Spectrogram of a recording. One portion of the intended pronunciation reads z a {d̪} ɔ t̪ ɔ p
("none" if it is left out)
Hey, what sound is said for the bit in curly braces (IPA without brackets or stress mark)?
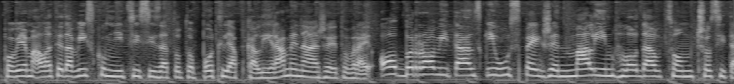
t̪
